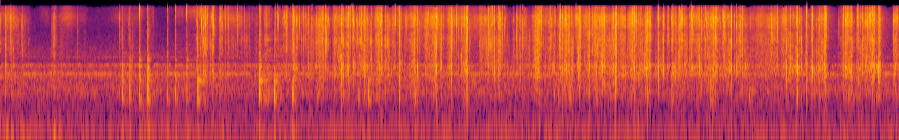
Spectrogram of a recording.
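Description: Long painted nails scratch and tap the clear plastic sleeve sealing a flat cloth headband, which lies on a wooden table. The result is a dense stream of quick, bright crinkling taps and scratchy rustles over a soft hiss, with each tap dying away almost instantly.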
